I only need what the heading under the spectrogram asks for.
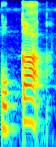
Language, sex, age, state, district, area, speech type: Telugu, male, 18-30, Telangana, Mahbubnagar, urban, read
